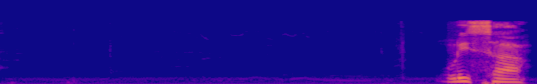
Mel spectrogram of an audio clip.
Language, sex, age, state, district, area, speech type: Santali, male, 30-45, West Bengal, Jhargram, rural, spontaneous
